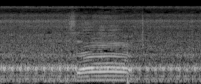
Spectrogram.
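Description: A steady, even mechanical hum like an idling engine, with a fine regular pulse, running under one short spoken word.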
